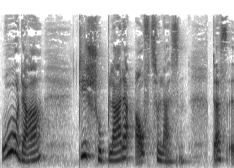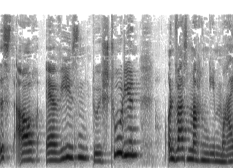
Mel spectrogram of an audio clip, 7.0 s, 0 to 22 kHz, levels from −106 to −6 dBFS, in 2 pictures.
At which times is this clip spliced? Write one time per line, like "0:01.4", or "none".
0:03.1
0:05.8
